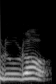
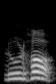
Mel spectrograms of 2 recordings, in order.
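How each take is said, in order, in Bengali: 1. শেষ ব্যঞ্জনে জোরালো হ-এর মতো শ্বাস আছে। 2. শেষ ব্যঞ্জনে জোরালো হ-এর মতো শ্বাস আছে।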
